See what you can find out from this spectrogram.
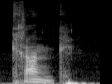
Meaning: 1. ill, sick (in bad health) 2. sick, morally or mentally degenerate 3. very interesting or unusual (in the positive or negative); sick
- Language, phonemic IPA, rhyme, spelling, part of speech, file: German, /kʁaŋk/, -aŋk, krank, adjective, De-krank.ogg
